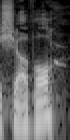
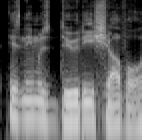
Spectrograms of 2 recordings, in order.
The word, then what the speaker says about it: Shoval: His name was like Duty Shovel, and he was like going around. He was going around painting over Yeah, it's Shoval, and his name is spelled Dudi.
